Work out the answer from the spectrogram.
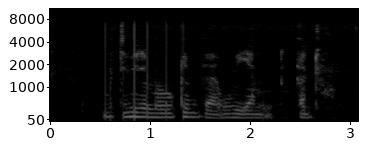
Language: Kinyarwanda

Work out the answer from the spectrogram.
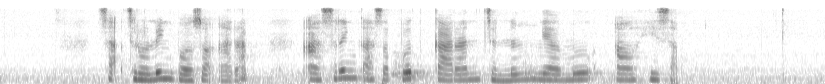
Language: Javanese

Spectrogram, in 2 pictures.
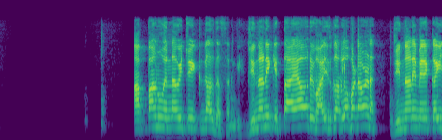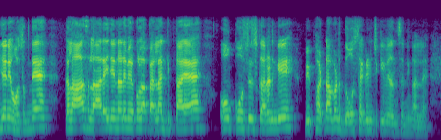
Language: Punjabi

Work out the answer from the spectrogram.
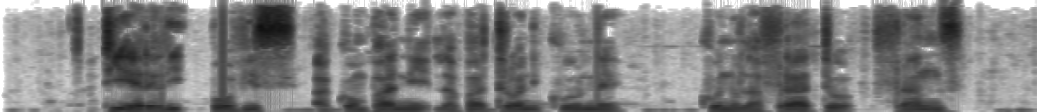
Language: Esperanto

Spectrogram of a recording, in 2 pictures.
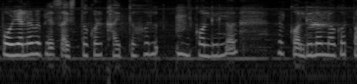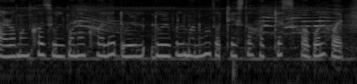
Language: Assamese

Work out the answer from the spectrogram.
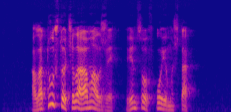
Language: Mari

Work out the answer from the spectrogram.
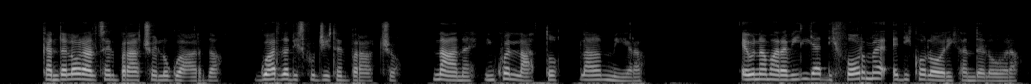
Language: Italian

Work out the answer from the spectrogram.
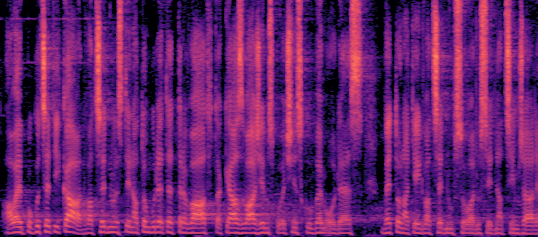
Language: Czech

